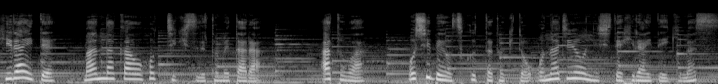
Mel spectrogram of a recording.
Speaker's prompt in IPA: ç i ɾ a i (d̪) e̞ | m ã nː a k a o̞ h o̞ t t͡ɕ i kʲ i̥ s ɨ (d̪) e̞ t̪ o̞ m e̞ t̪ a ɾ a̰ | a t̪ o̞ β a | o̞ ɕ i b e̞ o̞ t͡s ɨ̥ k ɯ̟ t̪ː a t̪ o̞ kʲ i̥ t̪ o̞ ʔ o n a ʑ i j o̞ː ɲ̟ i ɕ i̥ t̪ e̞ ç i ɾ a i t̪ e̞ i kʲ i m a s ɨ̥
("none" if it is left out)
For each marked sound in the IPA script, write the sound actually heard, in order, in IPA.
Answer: t̪, d̪

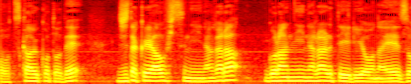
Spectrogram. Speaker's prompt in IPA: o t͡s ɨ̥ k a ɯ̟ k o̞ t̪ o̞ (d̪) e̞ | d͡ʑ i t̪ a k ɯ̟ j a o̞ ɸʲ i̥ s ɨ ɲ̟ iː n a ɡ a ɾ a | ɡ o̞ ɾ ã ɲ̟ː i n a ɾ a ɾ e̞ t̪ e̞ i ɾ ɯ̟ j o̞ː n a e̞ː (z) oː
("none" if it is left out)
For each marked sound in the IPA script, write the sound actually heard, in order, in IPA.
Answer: d̪, z

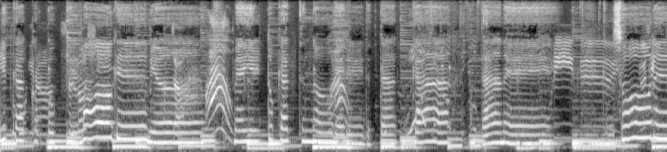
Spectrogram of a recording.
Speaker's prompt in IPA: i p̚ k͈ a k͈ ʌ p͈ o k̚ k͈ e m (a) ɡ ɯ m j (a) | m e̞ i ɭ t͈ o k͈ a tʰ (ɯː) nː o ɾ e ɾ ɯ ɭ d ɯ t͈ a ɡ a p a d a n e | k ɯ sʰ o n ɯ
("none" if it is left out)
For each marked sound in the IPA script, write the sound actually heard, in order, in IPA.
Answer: ʌ, ʌ, ɯ

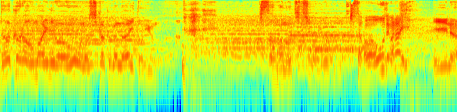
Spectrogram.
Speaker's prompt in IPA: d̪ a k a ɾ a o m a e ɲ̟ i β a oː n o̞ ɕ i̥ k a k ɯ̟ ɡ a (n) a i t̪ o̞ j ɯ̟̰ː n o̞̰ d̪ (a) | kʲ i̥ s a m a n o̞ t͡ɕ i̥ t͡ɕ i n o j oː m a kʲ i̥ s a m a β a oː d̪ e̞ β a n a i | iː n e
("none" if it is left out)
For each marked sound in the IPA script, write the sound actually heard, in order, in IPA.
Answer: n, a

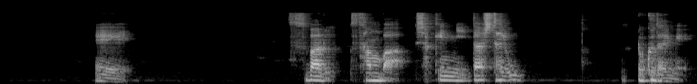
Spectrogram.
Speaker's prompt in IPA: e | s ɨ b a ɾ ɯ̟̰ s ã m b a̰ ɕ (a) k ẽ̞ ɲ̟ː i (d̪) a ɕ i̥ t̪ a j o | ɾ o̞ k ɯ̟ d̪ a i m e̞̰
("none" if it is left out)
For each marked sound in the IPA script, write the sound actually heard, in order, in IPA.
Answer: a, d̪

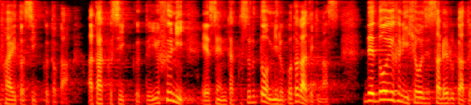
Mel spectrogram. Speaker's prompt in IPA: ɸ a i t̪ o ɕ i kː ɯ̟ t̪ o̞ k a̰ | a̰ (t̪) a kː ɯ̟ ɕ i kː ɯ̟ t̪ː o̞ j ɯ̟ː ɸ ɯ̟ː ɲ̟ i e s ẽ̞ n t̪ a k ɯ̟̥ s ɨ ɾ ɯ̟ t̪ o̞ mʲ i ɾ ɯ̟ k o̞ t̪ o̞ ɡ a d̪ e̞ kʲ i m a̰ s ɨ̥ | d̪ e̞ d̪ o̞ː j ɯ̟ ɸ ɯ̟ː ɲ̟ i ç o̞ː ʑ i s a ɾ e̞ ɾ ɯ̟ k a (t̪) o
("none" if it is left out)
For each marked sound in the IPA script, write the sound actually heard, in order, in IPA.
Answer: t̪, t̪

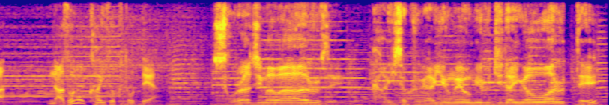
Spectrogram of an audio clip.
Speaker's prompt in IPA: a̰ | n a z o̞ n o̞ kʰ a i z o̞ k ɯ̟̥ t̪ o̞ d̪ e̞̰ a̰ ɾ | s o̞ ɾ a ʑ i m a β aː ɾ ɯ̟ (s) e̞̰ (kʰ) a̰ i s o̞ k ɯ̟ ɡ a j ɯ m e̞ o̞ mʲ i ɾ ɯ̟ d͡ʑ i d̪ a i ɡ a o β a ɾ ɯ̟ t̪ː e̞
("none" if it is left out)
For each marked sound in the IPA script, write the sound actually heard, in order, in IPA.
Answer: z, kʰ

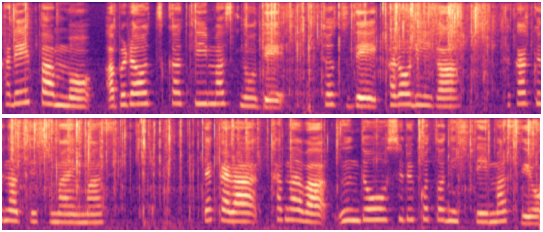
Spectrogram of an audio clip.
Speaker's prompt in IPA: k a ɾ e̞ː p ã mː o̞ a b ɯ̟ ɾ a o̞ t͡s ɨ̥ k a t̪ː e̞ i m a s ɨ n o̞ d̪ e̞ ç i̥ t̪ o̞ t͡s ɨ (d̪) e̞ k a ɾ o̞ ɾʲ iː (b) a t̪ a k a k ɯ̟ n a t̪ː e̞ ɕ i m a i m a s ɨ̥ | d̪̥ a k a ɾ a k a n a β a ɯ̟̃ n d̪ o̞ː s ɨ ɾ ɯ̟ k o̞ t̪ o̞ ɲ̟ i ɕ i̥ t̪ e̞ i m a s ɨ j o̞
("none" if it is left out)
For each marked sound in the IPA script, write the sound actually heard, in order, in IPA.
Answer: d̪, ɡ

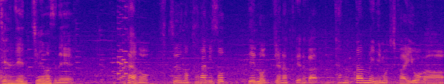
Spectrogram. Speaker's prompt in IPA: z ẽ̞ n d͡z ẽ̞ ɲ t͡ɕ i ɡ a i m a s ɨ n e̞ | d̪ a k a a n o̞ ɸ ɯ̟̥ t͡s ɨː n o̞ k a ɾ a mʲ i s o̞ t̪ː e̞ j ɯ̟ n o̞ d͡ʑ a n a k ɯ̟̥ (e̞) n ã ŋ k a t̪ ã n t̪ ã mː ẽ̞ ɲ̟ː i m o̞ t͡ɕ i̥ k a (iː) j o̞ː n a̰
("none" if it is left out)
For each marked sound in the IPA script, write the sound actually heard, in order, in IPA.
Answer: e̞, i

